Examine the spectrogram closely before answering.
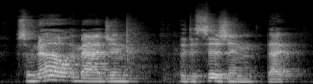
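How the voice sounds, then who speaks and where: A fairly high-pitched man at a fairly slow pace, ordinary pitch variation and audible room echo. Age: 20s. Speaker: vlogger documenting his cancer treatment. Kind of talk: personal vlog monologue. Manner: casual, filler-heavy.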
